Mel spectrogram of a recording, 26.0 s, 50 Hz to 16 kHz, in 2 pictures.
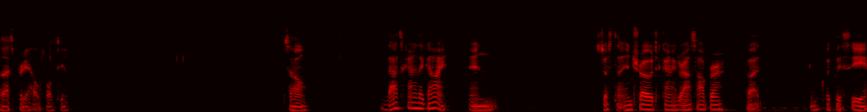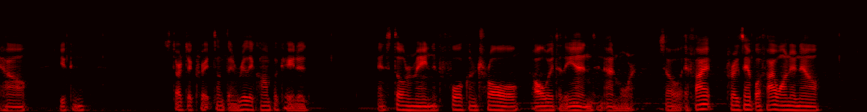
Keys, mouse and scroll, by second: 5.2 right click.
